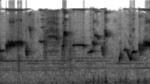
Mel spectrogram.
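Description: White-rumped shama pouring out a rich, varied song of clear whistles, slurred notes and harsh chatters in quick succession, over a faint steady electrical hum.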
